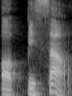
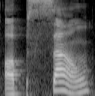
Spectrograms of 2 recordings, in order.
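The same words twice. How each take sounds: First: An E sound is inserted between P and S. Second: The P and S are said together, no vowel. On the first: "they will insert an E sound, which leads us to opção" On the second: "consonant clusters like opção, you have ps"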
